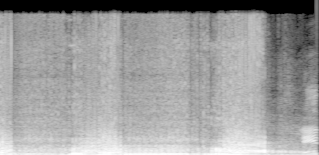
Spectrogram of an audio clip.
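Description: An Opel Astra engine, just restarted after nearly two years, revs up close by in a steady sustained drone with rising harmonics, and a voice speaks over it.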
